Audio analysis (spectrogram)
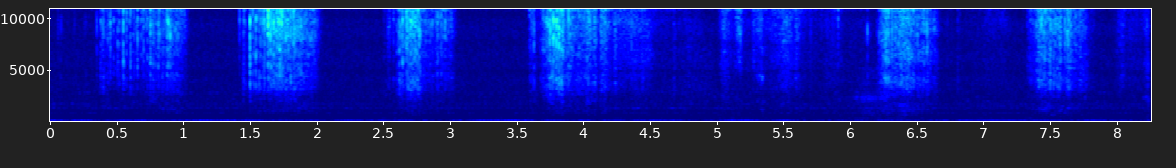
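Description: Long nails scratch and fingers rub across the printed surface of an empty, flat yellow woven plastic mesh tote bag lying on carpet. Repeated bursts of bright, raspy scratching rise and fall over a steady low hum.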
